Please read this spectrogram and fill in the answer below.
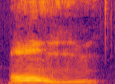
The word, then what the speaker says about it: om: Because, see, the word om actually is broken down into three syllables when it's chanted that sound like A U M.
